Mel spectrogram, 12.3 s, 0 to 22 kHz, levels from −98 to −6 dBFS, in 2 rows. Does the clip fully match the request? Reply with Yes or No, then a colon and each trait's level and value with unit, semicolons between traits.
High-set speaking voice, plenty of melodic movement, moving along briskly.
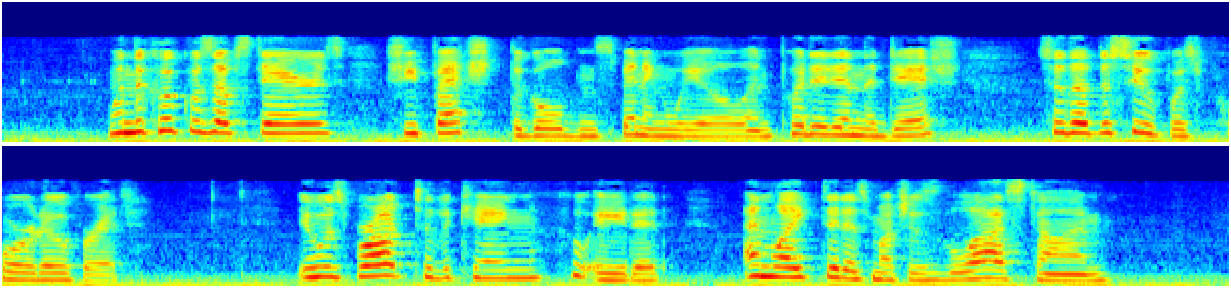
Yes: high, 235 Hz; wide, 6.1 semitones; fast, 210 wpm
